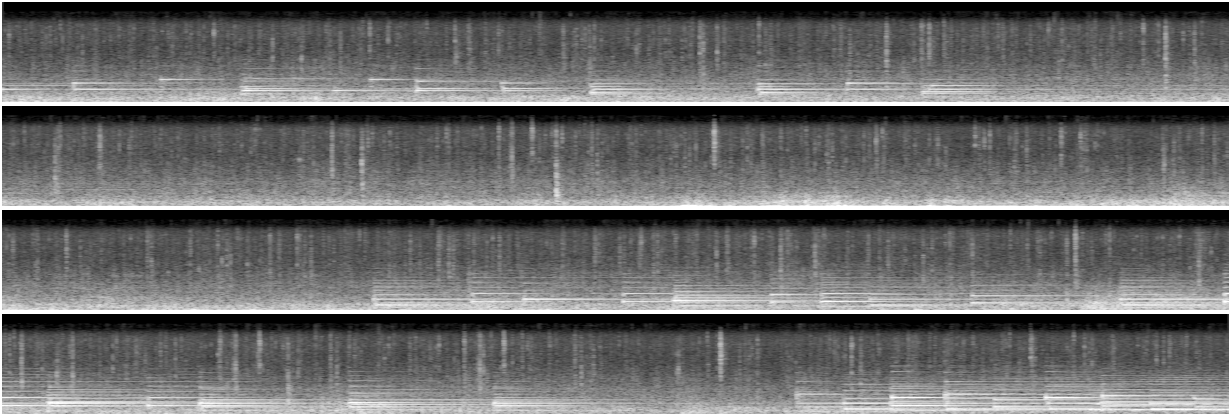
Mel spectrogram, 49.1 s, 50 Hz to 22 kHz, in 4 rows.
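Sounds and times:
soft instrumental music: 0.0 - 13.4, 28.2 - 44.0, 44.7 - 49.0
rain hissing against windows: 0.0 - 49.0
thunder rumble: 0.0 - 49.0.

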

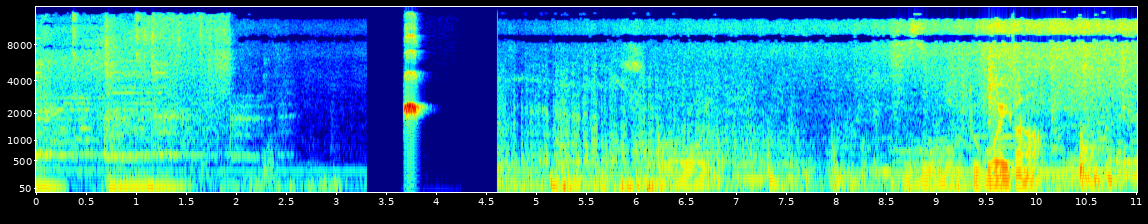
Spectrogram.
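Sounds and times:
high whistle-like tone: 3.7 - 4.0.

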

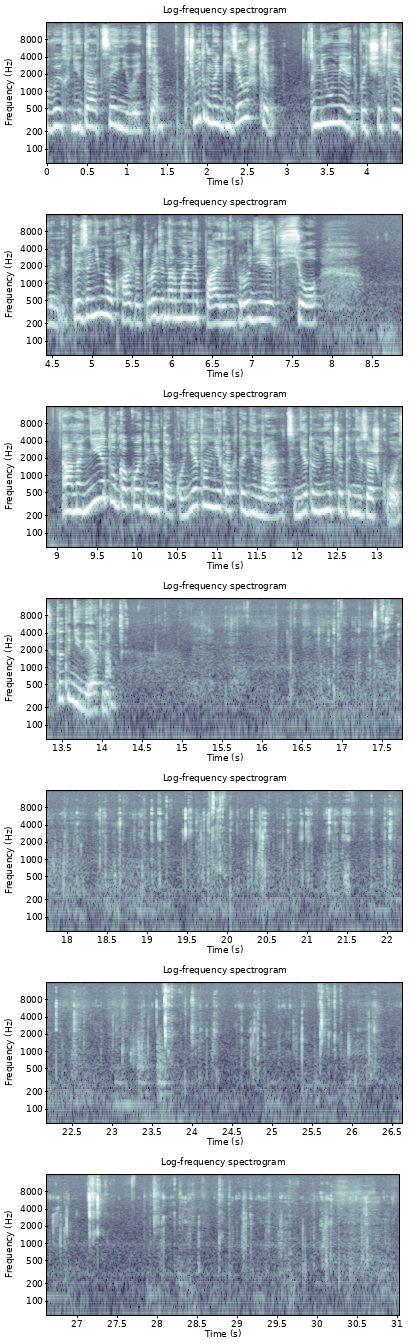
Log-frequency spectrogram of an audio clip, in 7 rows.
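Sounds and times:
person chewing food: 14.2 - 31.0.

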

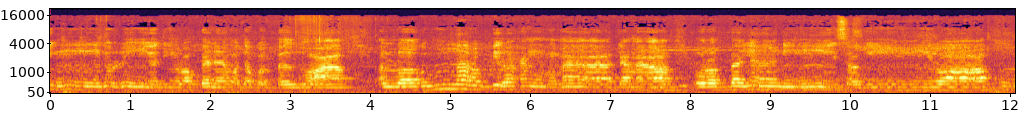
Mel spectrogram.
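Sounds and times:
man chanting slowly: 0.0 - 12.0.

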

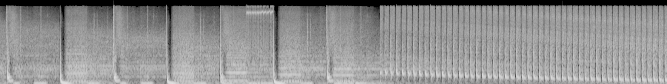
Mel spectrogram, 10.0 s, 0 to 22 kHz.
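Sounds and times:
rapid electronic hits sliding down: 0.0 - 10.0.

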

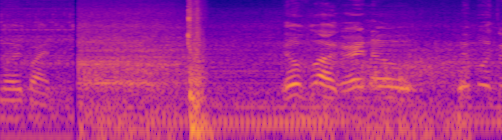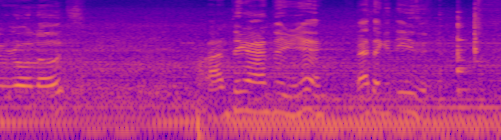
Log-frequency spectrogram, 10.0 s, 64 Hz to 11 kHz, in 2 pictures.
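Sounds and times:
diesel engine idling: 0.0 - 10.0
loud thump: 1.8 - 2.2.

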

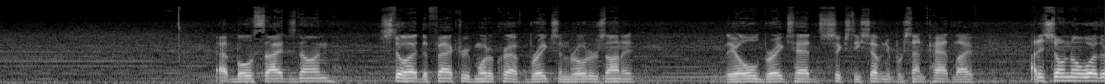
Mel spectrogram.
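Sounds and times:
repair shop hum: 0.0 - 11.0.

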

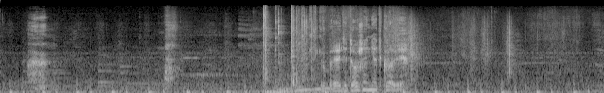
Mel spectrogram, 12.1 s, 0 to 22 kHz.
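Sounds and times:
heartbeat-like thudding pulse: 0.0 - 6.2, 8.0 - 12.0.

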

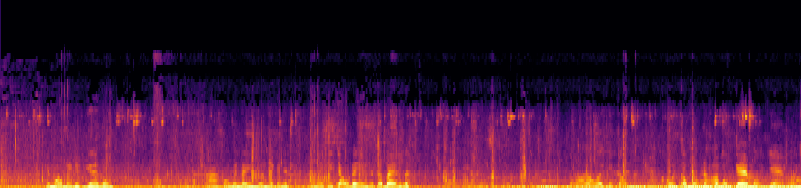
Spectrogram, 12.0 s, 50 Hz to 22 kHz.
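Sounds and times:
footsteps on gravel: 0.0 - 12.0.

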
